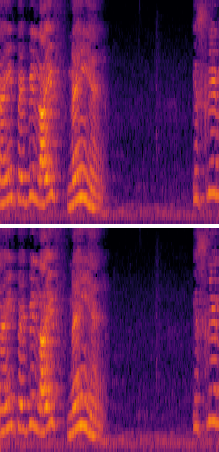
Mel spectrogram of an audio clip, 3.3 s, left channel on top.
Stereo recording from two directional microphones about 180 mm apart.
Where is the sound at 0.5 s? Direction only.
15° left (ahead or behind).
